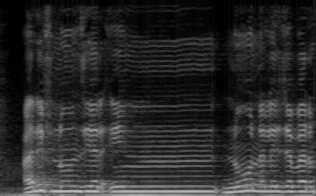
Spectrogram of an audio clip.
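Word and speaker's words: إِنَّا: अलिफ नून ज़ेर इन, नून अलिफ जबर ना, इन्ना। ये अलिफ जो है इन्ना के बाद जो अलिफ है इसको कहते हैं अलिफ मद्दा। इसको एक अलिफ के बराबर खींचकर पढ़ेंगे, इन्ना।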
